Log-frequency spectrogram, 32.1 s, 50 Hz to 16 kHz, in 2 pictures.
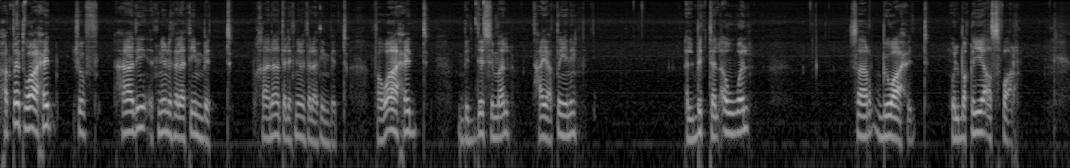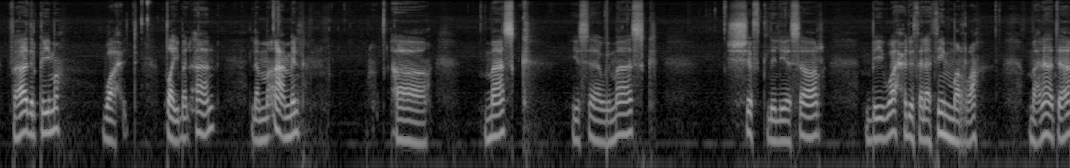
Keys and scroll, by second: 20.1 Return, 23.0-31.4 typing.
